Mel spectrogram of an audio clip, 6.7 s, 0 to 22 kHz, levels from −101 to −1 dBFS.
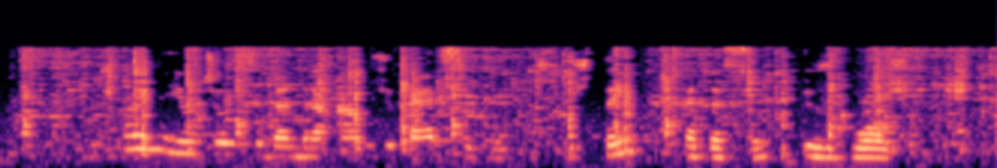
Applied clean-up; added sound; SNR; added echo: classical method Wiener filter.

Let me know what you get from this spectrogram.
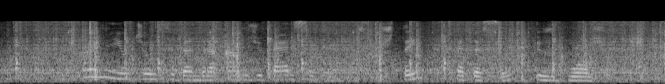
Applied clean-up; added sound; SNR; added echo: none; Mechanisms; -2 dB; none.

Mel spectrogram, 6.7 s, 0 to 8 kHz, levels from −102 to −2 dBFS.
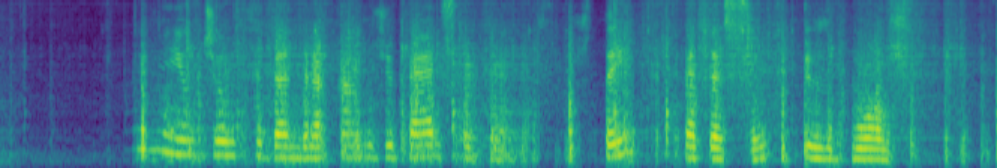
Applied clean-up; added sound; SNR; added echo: neural mask model RNNoise.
